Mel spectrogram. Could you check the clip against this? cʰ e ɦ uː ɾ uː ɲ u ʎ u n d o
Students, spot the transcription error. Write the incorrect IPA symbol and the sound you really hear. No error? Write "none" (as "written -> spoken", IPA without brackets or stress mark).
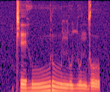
none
